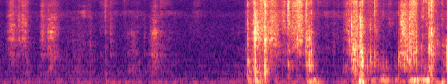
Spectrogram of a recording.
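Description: Paper prop banknotes rustling as they are handled and slid into a binder pocket. It is faint at first, with the loudest rustling a little past halfway.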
